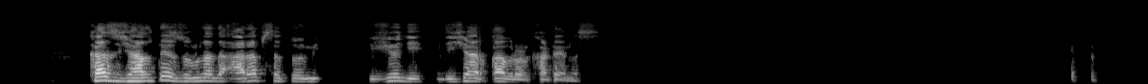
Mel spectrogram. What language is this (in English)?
Kohistani Shina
